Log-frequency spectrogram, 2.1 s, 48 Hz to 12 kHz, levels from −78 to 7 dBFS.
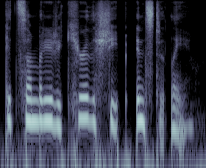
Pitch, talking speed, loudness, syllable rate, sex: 210 Hz, 205 wpm, -19 LUFS, 6.7 syllables/s, female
